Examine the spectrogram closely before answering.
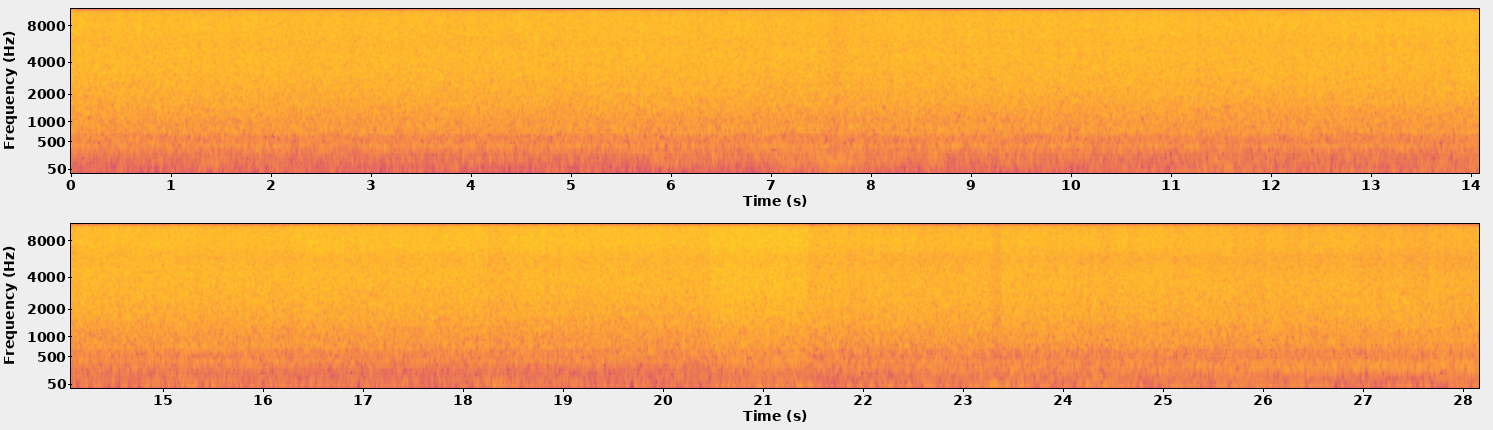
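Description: Torrential, wind-driven rain pouring down in a steady loud rush, with a brief louder surge about two-thirds of the way in.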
